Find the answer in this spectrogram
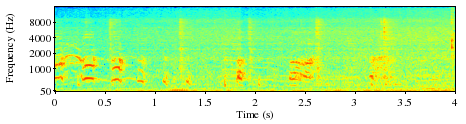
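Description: Indistinct speech in short stretches, over a steady low rumble.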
